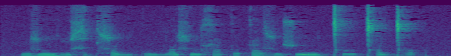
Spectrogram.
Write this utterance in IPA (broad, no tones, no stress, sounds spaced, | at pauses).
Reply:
ʉ ɮ ũ j y ɕ i k ɬ ɒ ʎ i k w ʉ ʎ ɒ ɕ ũ l x a k ɤ k a l ɮ ʉ ʃ ũ ɲ i ǀʰ ɔ̃ l ǀʰ ɒ lʲ ɡ͡ǀ ɔ k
